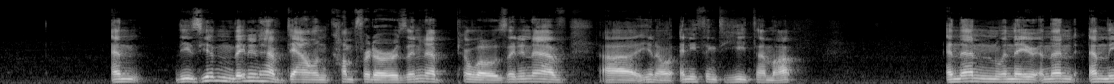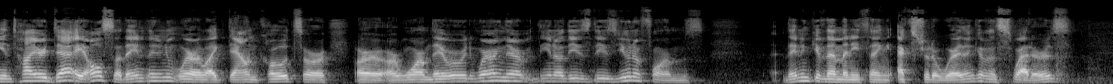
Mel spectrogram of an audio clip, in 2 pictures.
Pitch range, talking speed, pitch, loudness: 105-135 Hz, 180 wpm, 115 Hz, -17 LUFS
